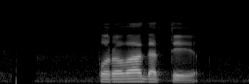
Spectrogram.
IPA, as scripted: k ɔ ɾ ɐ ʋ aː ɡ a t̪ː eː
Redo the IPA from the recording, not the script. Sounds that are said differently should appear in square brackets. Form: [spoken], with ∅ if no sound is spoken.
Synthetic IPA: [p] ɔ ɾ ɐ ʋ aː ɡ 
